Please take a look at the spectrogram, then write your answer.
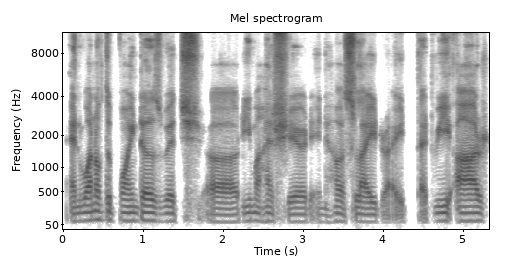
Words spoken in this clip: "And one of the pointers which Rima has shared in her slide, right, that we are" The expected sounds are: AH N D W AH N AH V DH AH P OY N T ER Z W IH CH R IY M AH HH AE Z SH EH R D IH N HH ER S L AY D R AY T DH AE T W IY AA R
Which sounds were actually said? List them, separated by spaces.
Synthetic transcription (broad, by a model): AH N D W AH N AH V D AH P OY N T ER Z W IH CH R IY M AH HH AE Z SH EH R D IH N HH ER S L AY D R AY T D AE T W IY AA R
